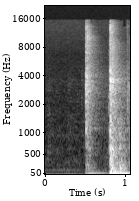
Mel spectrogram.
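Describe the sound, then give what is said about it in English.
A door swings shut: a first muffled bump is followed a moment later by a louder, fuller thud, with no voices. “Close the door on the way out.”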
